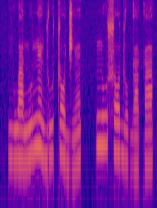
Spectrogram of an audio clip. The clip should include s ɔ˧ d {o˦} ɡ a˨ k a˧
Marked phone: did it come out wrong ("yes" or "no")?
yes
